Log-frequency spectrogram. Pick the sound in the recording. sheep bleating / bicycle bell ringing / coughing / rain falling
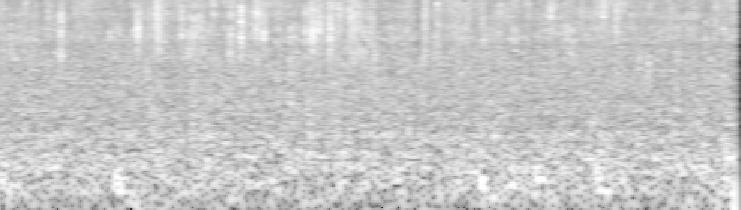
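rain falling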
